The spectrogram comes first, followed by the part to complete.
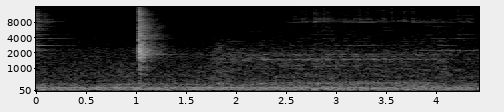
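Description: A single sharp click about a second in, over a steady low hum.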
